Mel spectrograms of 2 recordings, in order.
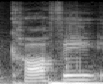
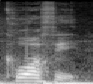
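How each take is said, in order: First: Said in the usual way. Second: "coffee" in a Northern US accent. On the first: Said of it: "Accent is the difference between". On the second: Shown as a demonstration. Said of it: "up north, you might be like".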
